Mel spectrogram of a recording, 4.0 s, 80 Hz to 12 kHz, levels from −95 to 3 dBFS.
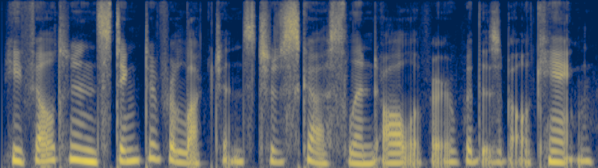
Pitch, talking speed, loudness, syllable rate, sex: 215 Hz, 180 wpm, -20 LUFS, 6.4 syllables/s, female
